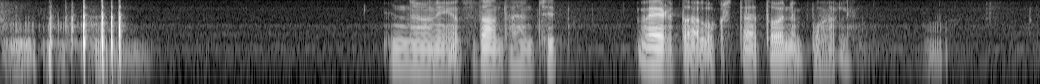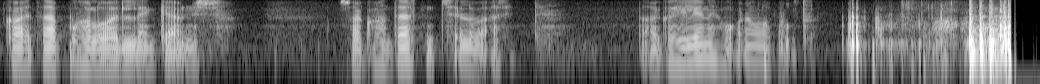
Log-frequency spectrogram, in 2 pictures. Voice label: landline, call quality; openmoko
